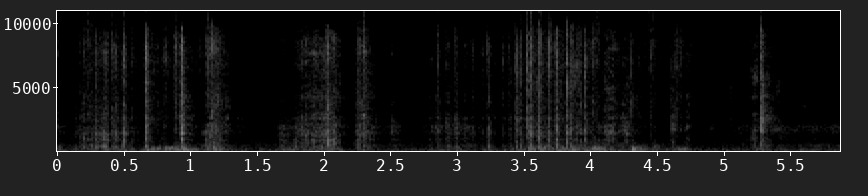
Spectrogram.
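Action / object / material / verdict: scrape / bar of soap cut with a blade / soap / none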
